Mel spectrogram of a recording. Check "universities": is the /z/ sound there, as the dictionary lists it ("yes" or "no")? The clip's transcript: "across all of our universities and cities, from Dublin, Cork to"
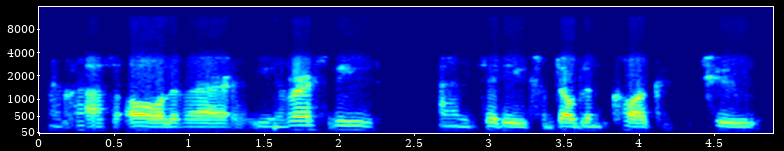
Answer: yes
